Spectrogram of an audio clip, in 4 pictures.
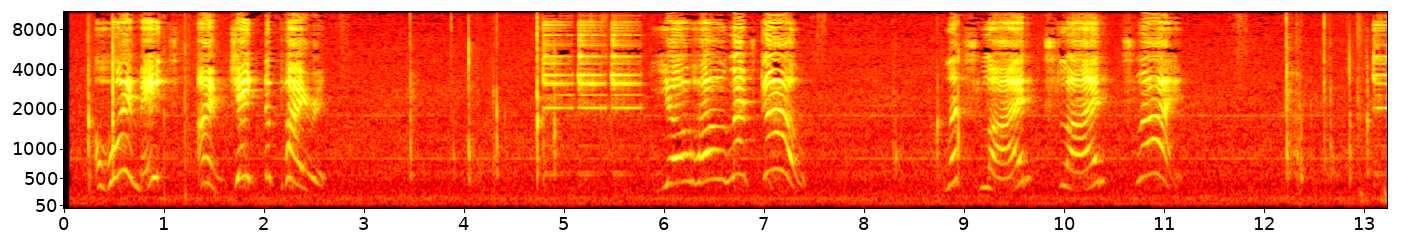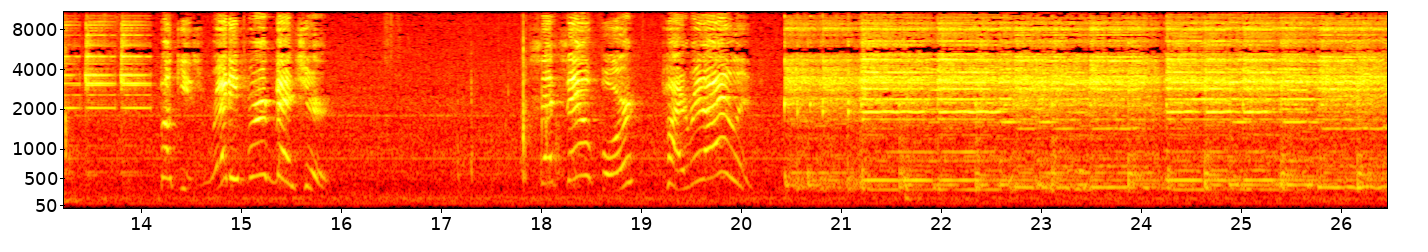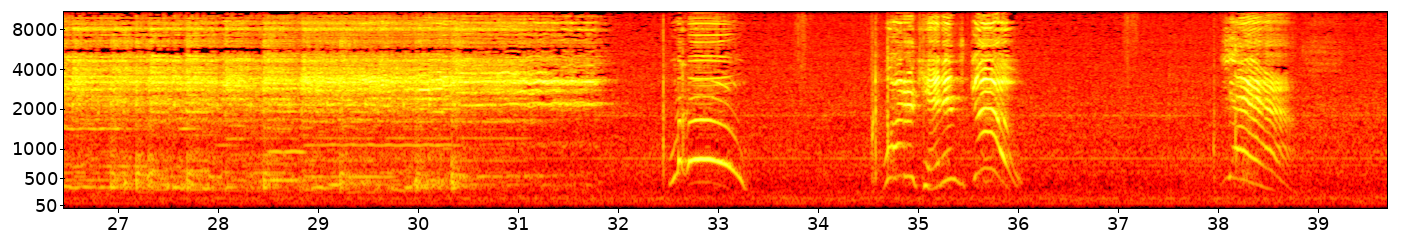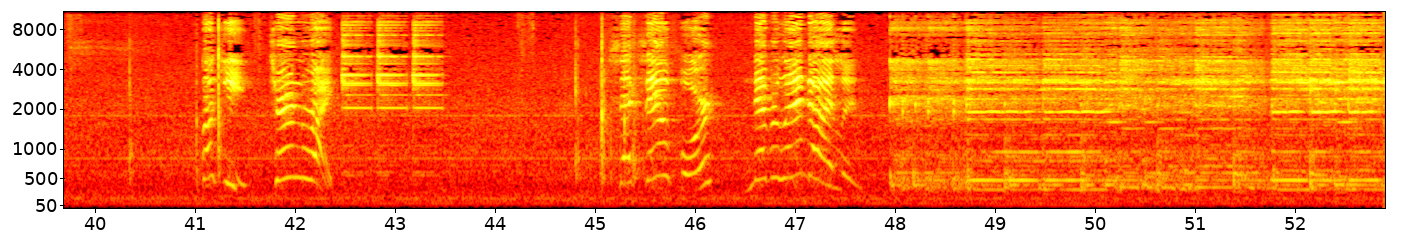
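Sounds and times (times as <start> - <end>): electronic toy tones: 4.7 - 5.8, 13.1 - 14.2, 42.4 - 43.6
tinny electronic toy tune: 4.8 - 5.8, 13.1 - 14.2, 42.4 - 43.6, 48.0 - 52.9.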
